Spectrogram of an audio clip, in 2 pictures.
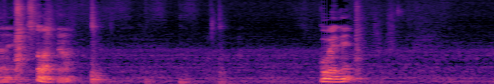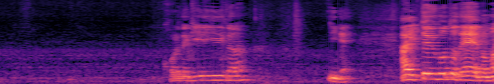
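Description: A young man talks calmly and explains, close by.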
